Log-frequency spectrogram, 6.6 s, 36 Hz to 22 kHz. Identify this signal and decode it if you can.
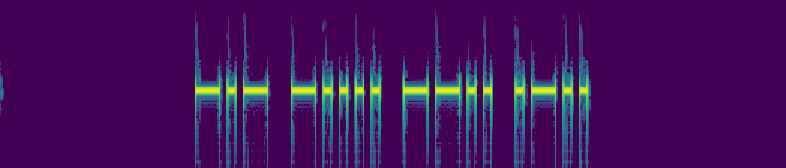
Morse code, heard as a keyed tone, about 18 wpm, 700 Hz. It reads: K6ZL
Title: Speed Racing - USA 1x2 Call Signs 15wpm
